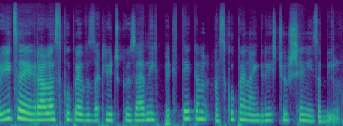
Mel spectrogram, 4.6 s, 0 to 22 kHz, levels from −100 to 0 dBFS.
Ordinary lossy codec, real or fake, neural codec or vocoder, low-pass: none; fake; codec, 44.1 kHz, 2.6 kbps, DAC; 19.8 kHz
